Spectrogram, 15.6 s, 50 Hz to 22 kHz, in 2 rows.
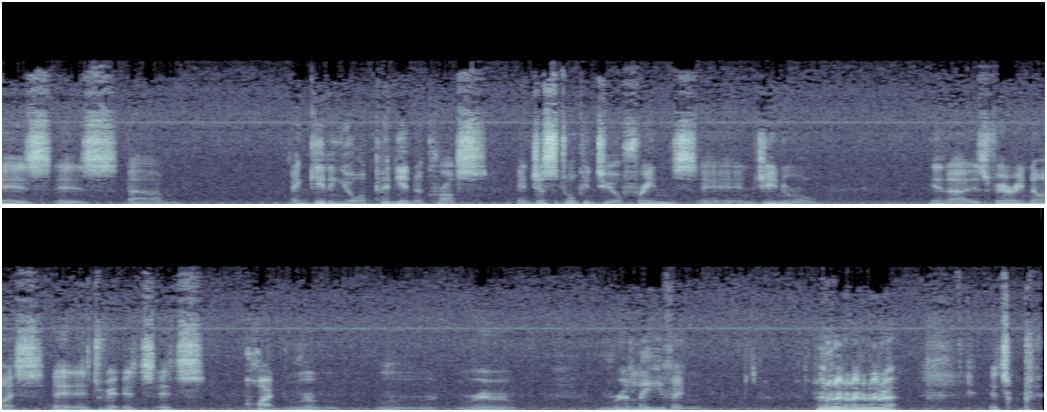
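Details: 22-year-old New Zealand man with untreated stuttering since childhood; repetitions and blocks, usually at word beginnings.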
